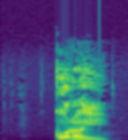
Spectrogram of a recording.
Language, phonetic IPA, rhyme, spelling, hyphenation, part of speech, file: Hungarian, [ˈkorɒji], -ji, korai, ko‧rai, adjective / noun, Hu-korai.opus
- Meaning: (adjective) early, premature; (noun) third-person singular multiple-possession possessive of kor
